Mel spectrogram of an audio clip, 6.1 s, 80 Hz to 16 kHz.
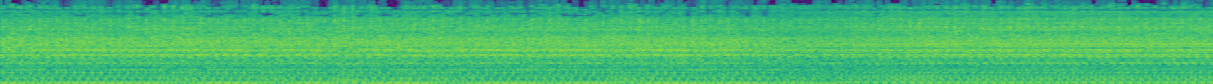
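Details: Cub Cadet log splitter, decades old, just refueled with a mixed fuel batch plus K100: small single-cylinder engine chugs at an even beat of about three per second with no misses; normal.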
